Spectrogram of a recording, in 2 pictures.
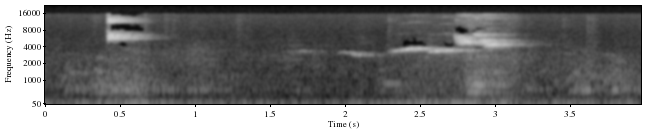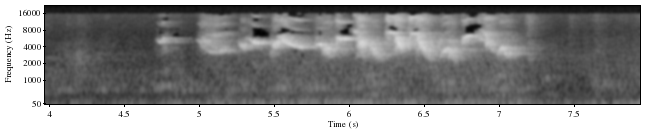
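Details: Brown juvenile double-collared seedeater rehearsing its first notes: a sharp chip, a couple of thin rising whistles, then a sustained burst of fast high scratchy twittering, over faint low hum.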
